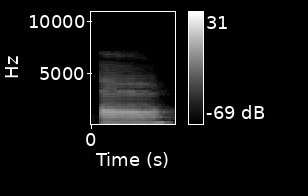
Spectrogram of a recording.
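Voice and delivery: "a" held high and level; first tone. Shown as a demonstration. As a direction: sustain "a" on one high, unchanging pitch. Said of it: "if we apply the first tone".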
